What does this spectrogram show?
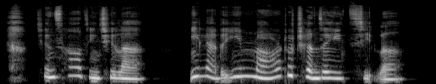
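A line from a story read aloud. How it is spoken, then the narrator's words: Laughing. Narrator (Chinese): 王丹笑道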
